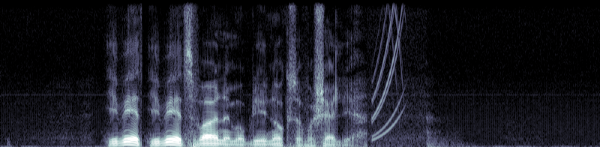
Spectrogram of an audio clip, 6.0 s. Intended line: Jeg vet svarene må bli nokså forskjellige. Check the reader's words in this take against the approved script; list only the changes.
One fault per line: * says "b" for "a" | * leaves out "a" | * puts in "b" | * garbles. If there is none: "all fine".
* puts in "jeg vet"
